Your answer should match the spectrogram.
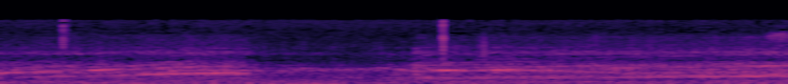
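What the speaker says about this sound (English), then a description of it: "That car that just passed us." A car passing on a country road at night makes a steady engine rumble that swells and fades away.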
